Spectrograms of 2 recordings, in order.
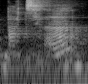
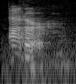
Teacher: pronounce the full T sound which is of course explosive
